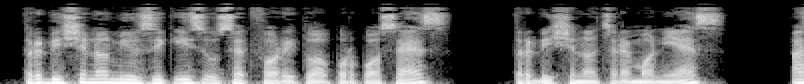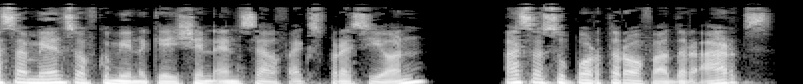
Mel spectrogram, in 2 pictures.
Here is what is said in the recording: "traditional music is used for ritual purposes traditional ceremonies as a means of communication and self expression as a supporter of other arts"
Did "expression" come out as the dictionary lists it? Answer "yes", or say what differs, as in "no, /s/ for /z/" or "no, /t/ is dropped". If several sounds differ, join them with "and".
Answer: no, /s/ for /ʃ/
